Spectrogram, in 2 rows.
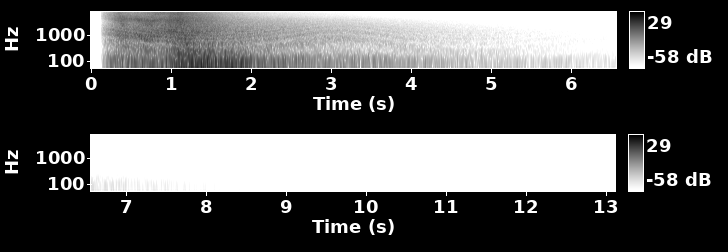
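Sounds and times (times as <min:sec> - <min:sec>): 
short flanged transition whoosh: 0:00.2 - 0:04.0.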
